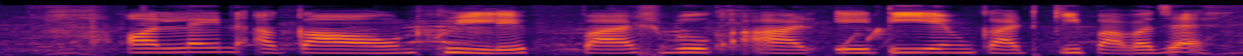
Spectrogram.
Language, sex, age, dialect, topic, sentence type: Bengali, female, 60-100, Standard Colloquial, banking, question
